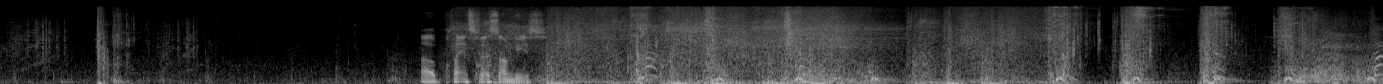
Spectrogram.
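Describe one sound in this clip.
Blows and impacts thud and crack in a fight.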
